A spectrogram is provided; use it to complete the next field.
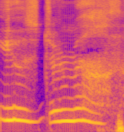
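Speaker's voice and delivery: slurred, dazed mumble, words running together. A character answers another man's coaxing questions in a story, slurred. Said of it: "Shoto slurred".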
